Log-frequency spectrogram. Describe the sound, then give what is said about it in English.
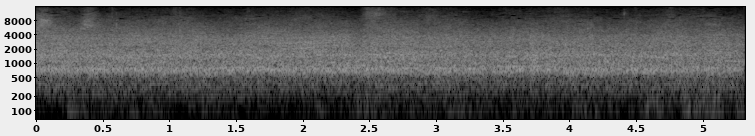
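A huge arena crowd at the Jake Paul versus Tyson boxing match roars and screams "Tyson", a dense, unbroken wall of voices that stays loud and steady throughout, with no single speaker standing out. “This full-throated throng screaming Tyson.”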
